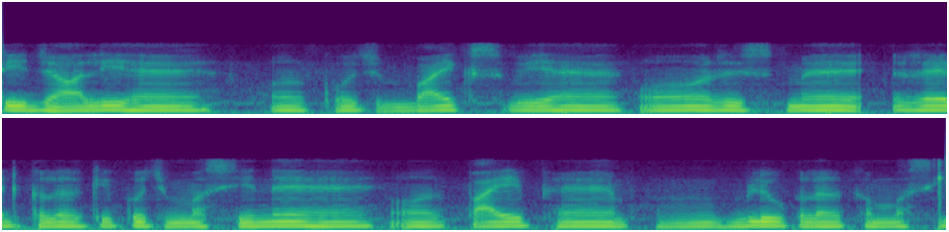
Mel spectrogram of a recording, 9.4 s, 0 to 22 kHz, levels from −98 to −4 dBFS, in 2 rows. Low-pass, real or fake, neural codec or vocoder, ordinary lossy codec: 5.4 kHz; fake; codec, 16 kHz in and 24 kHz out, 1 kbps, XY-Tokenizer; AAC, 48 kbps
